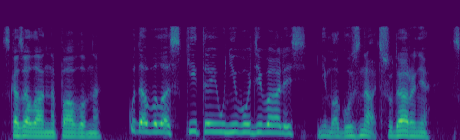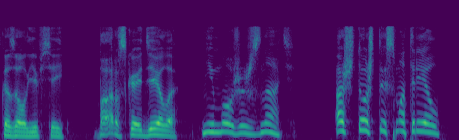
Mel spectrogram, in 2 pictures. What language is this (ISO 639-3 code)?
rus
